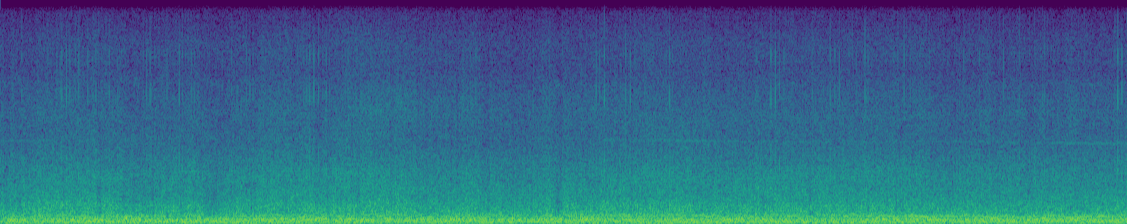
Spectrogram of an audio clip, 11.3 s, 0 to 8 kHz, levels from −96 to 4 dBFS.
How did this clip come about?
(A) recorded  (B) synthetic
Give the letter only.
A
